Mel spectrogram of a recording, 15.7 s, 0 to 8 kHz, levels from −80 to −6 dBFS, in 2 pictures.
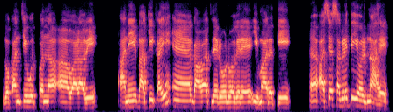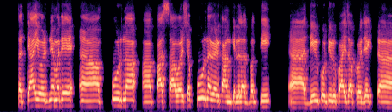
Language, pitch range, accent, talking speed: Marathi, 140-165 Hz, native, 100 wpm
